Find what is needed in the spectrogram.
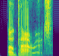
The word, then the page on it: apparat: British English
